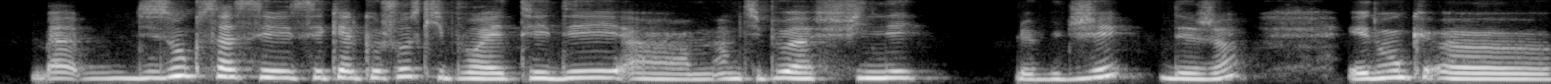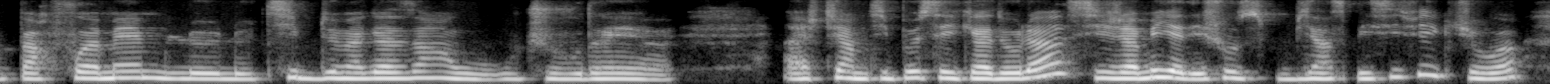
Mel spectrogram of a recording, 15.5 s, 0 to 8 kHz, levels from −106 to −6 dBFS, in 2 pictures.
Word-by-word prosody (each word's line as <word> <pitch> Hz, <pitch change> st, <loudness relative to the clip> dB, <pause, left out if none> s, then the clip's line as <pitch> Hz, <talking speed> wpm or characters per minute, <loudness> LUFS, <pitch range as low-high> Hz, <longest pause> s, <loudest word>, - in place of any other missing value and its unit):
Bah, 215 Hz, -2 st, -6 dB
disons 220 Hz, +7 st, +1 dB
que 290 Hz, -, -7 dB
ça 285 Hz, -2 st, +4 dB
c'est 250 Hz, -3 st, 0 dB
c'est 230 Hz, +2 st, -4 dB
quelque 240 Hz, 0 st, 0 dB
chose 275 Hz, +4 st, -2 dB
qui 265 Hz, -5 st, -7 dB
pourrait 205 Hz, -1 st, +1 dB
t'aider 225 Hz, +4 st, 0 dB
à, 200 Hz, -, -7 dB
mmh, 185 Hz, -2 st, -4 dB
un 200 Hz, -, -3 dB
petit 205 Hz, -1 st, -4 dB
peu 225 Hz, +2 st, +2 dB
affiner, 225 Hz, +2 st, 0 dB, 0.4 s
le 190 Hz, -3 st, -4 dB
budget, 230 Hz, -, -2 dB
déjà 210 Hz, +6 st, -1 dB, 0.5 s
et 200 Hz, -, +2 dB
donc, 245 Hz, +4 st, +2 dB
heu, 195 Hz, -2 st, +2 dB
parfois 200 Hz, +2 st, -1 dB
même 230 Hz, +1 st, +1 dB
le 200 Hz, -1 st, +1 dB
le 190 Hz, -1 st, -1 dB
type 215 Hz, +2 st, -2 dB
de 215 Hz, +2 st, +1 dB
magasin 215 Hz, +2 st, +2 dB
où 190 Hz, -2 st, -2 dB
où 190 Hz, -, -7 dB
tu 200 Hz, -, -9 dB
voudrais, 195 Hz, 0 st, 0 dB
heu, 175 Hz, -2 st, -8 dB, 0.6 s
acheter 205 Hz, +4 st, -2 dB
un 215 Hz, -3 st, +4 dB
petit 205 Hz, +1 st, -1 dB
peu 230 Hz, +3 st, 0 dB
ces 225 Hz, -2 st, +1 dB
cadeaux-là 210 Hz, -, +4 dB
si 225 Hz, -, -2 dB
jamais 210 Hz, +3 st, +6 dB
il -, -, +7 dB
y -, -, +8 dB
a 220 Hz, -, +5 dB
des 190 Hz, -, +2 dB
choses 210 Hz, +1 st, -3 dB
bien 195 Hz, +2 st, 0 dB
spécifiques, 255 Hz, +10 st, -4 dB
tu 240 Hz, -9 st, -6 dB
vois? 215 Hz, +6 st, 0 dB
210 Hz, 200 wpm, -24 LUFS, 200-235 Hz, 0.6 s, y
